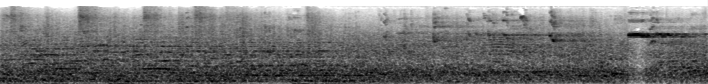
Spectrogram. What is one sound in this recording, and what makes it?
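Basketball sneakers squeak on the court.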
